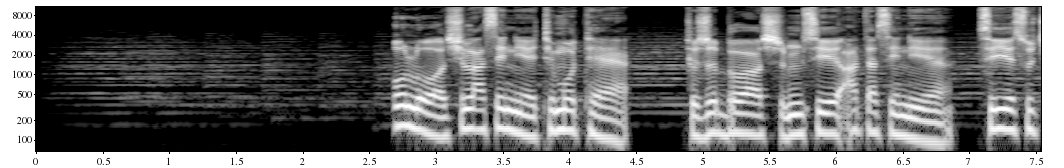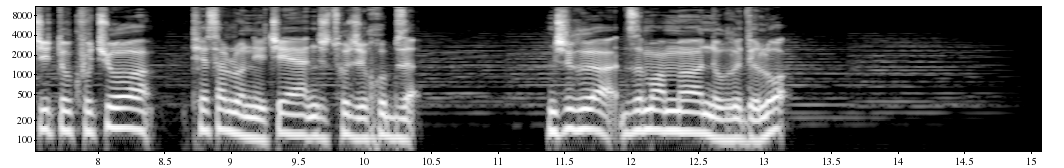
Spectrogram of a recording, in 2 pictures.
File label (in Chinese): 凉山彝语; 地中海帖撒罗尼迦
